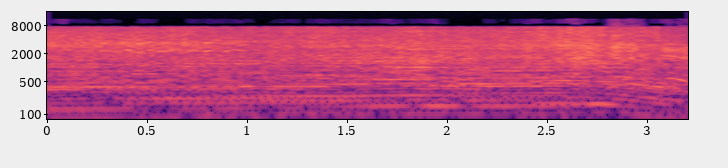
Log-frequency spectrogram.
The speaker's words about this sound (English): The lowrider took off.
